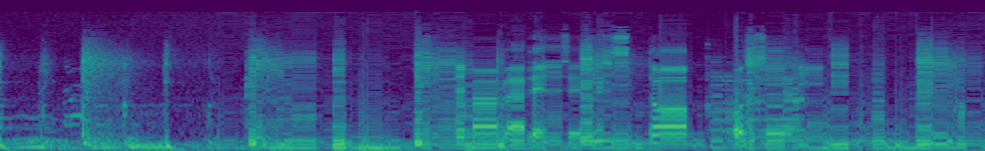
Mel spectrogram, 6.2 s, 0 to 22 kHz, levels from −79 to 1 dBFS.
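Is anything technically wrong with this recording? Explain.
Yes. From 1.36 s to the end, there is robotic sound from repeated short buffers. New audio likely arrived too seldom, so the player looped a fragment of about 11 ms for most of that stretch. This imposes a rigid, metallic buzz at 93.8 Hz.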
